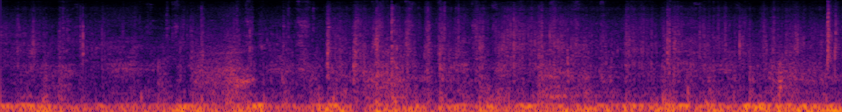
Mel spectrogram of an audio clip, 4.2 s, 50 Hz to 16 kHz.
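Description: Specialized Kenevo Expert e-mountain bike rattling over rocks on a downhill trail, with irregular clicks and knocks from the Fox 40 fork, frame and drivetrain. A heavy wind rumble on the microphone runs underneath.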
